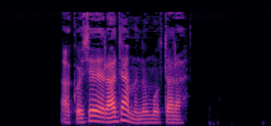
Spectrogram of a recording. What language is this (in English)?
Mari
